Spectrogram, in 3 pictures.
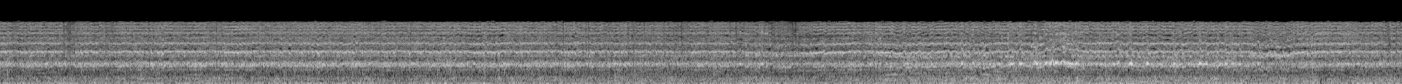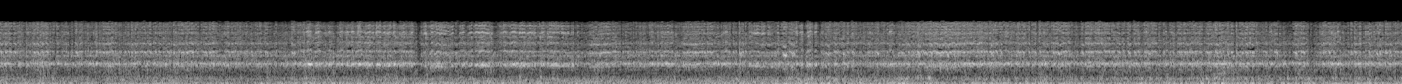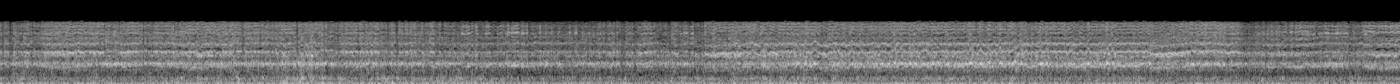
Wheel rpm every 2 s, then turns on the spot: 230, 240, 230, 230, 210, 210, 210, 230, 230, 230, 230, 230, 230, 230, 230, 230, 230, 230, 200, 200, 220.
none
